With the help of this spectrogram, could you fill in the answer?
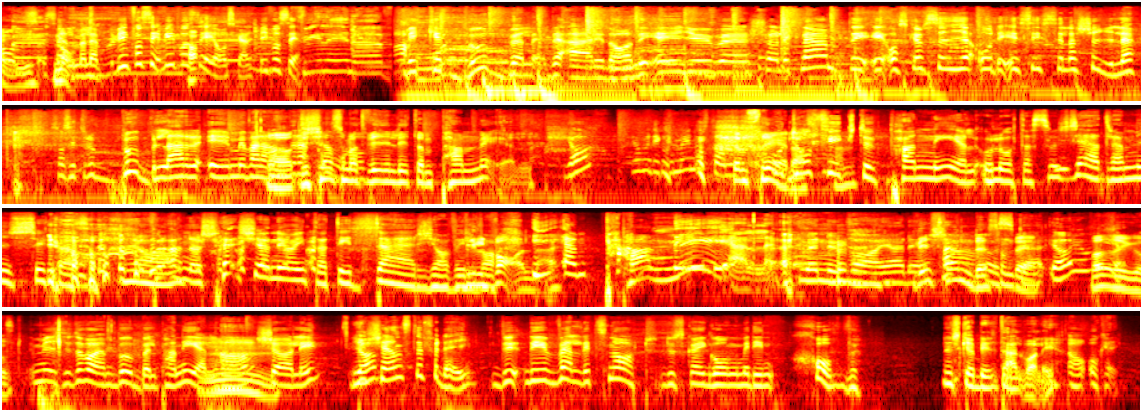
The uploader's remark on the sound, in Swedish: Sänder från ENTRÉN idag, inför publiken i VIP-soffan.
